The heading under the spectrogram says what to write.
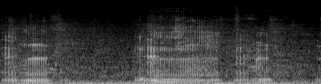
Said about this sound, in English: So when we come to these shows, we class our pigs when we show them by weight. And so behind me is a scale, and I'm weighing my pig.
